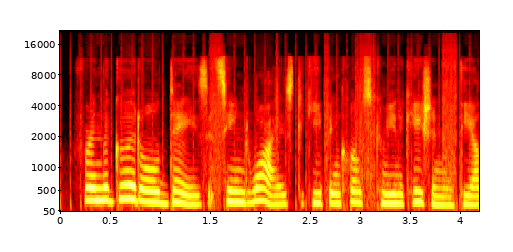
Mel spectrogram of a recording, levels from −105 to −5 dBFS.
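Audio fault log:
throughout: Wi-Fi interference. A faint, steady ticking runs under the speech about ten times a second, well below it at roughly 30 dB down. A nearby Wi-Fi radio's beacon, repeating every 102.4 ms, is being rectified by the audio circuit and heard as clicks.
1.66 s to end: call bitrate drop. From 1.66 s the speech turns rough and watery, with a duller top end, and stays degraded for its lowest stretch of about 1.56 s. The call's bandwidth estimate fell, forcing the Opus encoder to code more coarsely, which fits a fall from about 32 to 15 kbps.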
